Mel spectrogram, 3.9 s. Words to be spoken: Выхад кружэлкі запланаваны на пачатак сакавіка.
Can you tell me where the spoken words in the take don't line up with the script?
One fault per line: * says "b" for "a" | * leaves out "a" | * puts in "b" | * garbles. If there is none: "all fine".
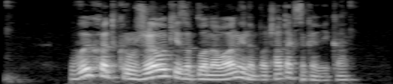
all fine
